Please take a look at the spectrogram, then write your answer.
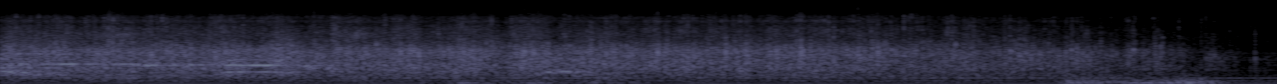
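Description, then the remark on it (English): An audience applauds steadily, a dense wash of many hands clapping at an even, loud level that holds throughout and eases slightly toward the end, giving the Lord a clap offering during a morning service. “If you were here last night and absolutely got your socks blessed off, would you let it be known by giving the Lord a clap offering?”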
